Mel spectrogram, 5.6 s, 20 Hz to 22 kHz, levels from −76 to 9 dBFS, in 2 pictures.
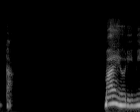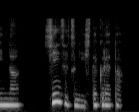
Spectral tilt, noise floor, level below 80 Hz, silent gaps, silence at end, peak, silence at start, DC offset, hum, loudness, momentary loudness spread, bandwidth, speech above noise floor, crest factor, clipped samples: -5 dB/octave; -90 dBFS; -76 dBFS; none; 0.35 s; -8 dBFS; 0.15 s; under 0.1%; none; -24 LUFS; 17 LU; 12.5 kHz; 66 dB; 18 dB; under 0.1%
